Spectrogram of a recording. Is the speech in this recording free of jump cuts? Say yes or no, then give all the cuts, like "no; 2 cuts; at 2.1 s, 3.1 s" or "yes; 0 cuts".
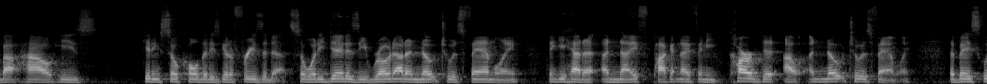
yes; 0 cuts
